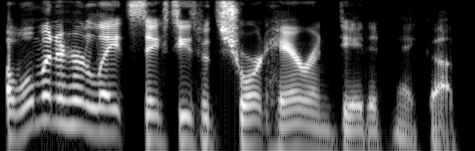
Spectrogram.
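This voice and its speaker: A man's voice: mid-range voice, huge pitch swings, fast talker, no room sound, clean studio sound. A man reading scripted screenplay narration as writer and narrator.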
